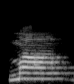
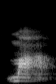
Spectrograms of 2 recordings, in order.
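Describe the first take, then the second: First: The pitch stays high and level. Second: The pitch is low and grave. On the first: It means dog. "ma is high level pitch" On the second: It means horse. "ma with grave pitch"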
